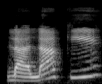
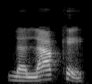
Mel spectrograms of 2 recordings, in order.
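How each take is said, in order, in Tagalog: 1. Ang huling pantig ay nagtatapos sa patinig na 'i'. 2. Ang huling pantig ay nagtatapos sa patinig na 'e'. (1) "Ki napalitan" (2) "dun sa ke"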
